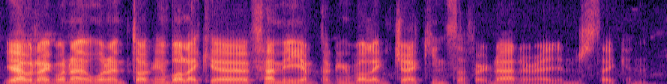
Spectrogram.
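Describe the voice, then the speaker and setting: A man's voice: fairly low pitch, lively intonation, racing, vocal fry, fairly bright tone. A man chatting casually on a live stream, rambling along with lots of filler words and chuckles.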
